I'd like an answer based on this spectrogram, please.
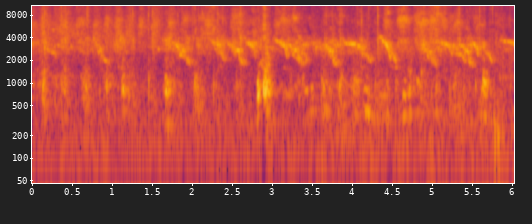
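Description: Caged Aseel chickens clucking while feeding, with a steady run of short, high, falling chirps throughout and a louder note near the middle.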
